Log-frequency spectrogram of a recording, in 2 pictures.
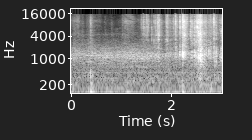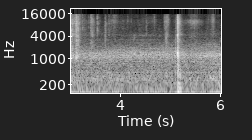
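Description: Stiff chrome-finish trading cards being flipped through by hand, a run of light rustles, scrapes and clicks as the cards slide off one another, busiest a couple of seconds in.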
